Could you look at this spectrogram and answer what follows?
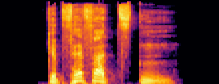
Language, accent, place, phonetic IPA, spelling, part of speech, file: German, Germany, Berlin, [ɡəˈp͡fɛfɐt͡stn̩], gepfeffertsten, adjective, De-gepfeffertsten.ogg
- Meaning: 1. superlative degree of gepfeffert 2. inflection of gepfeffert: strong genitive masculine/neuter singular superlative degree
